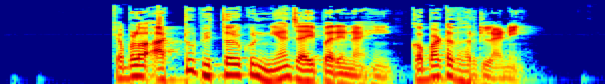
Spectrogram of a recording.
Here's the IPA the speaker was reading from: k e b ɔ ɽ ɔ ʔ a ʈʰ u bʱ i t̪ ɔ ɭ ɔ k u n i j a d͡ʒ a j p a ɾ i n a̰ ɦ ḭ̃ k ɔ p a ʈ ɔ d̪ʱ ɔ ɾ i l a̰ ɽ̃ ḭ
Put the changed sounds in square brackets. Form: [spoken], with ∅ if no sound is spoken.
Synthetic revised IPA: k e b ɔ [ɭ] ɔ ʔ a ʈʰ u bʱ i t̪ ɔ [ɾ] ɔ k u n i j a d͡ʒ a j p a ɾ i n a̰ ɦ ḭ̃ k ɔ [b] a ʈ ɔ d̪ʱ ɔ ɾ i l a̰ ɽ̃ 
